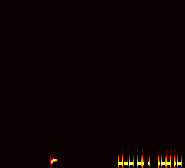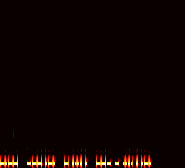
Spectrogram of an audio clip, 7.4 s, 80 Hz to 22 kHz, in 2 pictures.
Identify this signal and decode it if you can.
Morse code, heard as a keyed tone, about 44 wpm, 700 Hz. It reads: ONE WAY OR THE OTHER
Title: Sets of 5 Words 45wpm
